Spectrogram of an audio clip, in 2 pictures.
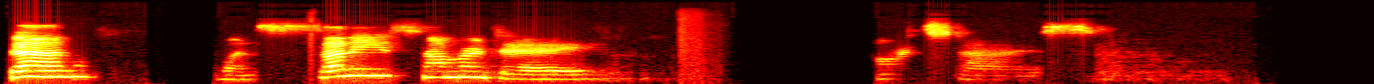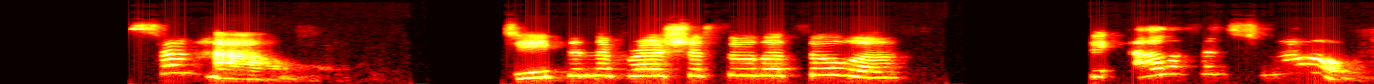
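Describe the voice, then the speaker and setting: Older woman, very bright voice, animated storytelling. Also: sits high, takes it slowly, long pauses, no room sound, poor audio. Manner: expressive, asks playful questions. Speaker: volunteer grandparent storyteller. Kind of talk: read-aloud children's story with asides to young listeners.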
